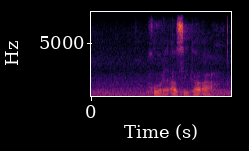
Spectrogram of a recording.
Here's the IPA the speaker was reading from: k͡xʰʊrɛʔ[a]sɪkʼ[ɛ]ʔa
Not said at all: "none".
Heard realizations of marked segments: a, a

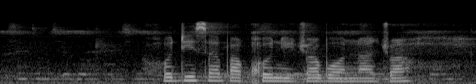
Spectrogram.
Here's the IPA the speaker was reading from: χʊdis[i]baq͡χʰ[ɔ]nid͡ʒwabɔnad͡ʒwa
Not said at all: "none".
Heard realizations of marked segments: a, o

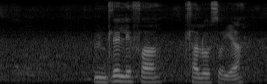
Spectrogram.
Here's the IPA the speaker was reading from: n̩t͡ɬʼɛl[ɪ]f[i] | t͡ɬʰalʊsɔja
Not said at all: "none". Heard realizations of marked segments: ɪ, a

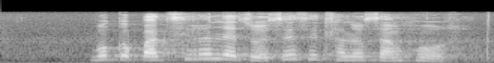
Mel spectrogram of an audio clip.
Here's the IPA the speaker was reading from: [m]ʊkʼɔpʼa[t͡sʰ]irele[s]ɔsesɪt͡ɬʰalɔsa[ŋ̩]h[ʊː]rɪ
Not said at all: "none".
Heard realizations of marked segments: b, t͡sʰ, t͡s, ŋ̩, ʊː

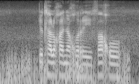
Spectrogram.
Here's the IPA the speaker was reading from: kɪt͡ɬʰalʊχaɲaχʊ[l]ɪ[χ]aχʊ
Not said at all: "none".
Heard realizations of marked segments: r, f

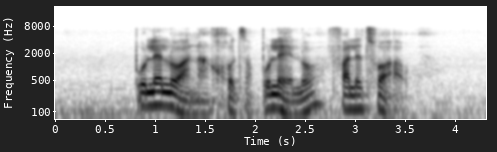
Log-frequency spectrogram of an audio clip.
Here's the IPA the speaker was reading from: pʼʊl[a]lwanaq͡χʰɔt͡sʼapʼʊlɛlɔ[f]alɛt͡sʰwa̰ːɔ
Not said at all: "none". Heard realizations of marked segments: ɛ, f

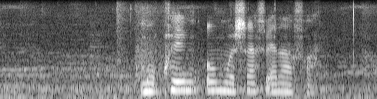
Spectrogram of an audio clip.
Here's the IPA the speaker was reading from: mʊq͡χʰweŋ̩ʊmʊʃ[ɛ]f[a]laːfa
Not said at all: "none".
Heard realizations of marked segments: a, ɛ

